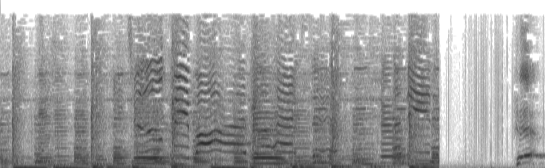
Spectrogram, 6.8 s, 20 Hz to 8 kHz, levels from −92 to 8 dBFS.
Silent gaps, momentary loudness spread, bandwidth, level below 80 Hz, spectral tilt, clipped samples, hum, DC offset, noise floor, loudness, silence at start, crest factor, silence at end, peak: none; 8 LU; 7.6 kHz; -28 dBFS; -5 dB/octave; under 0.1%; none; under 0.1%; -47 dBFS; -16 LUFS; 0 s; 16 dB; 0 s; -2 dBFS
